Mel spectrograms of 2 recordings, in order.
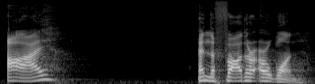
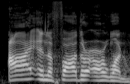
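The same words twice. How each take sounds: First: Said in the usual way. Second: "I" lifted and leaned on, the rest falling; stress on I. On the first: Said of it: "Jesus says this". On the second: Shown as a demonstration. Preacher repeats Jesus's words to the church with weight on "I". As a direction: lean hard on "I", then let it fall. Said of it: "Jesus is saying".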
